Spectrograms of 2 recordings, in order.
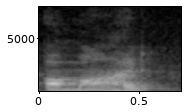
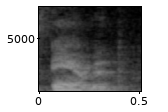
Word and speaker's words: amide: look I know grammatically you know you want to pronounce you won't maybe want to pronounce that amide in the ochem world it's Amand make sure you say it right okay sorry that's wasn't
